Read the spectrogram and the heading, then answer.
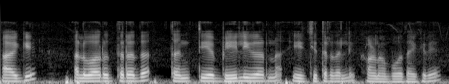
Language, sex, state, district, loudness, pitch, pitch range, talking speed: Kannada, male, Karnataka, Koppal, -15 LUFS, 145 Hz, 135-150 Hz, 105 wpm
